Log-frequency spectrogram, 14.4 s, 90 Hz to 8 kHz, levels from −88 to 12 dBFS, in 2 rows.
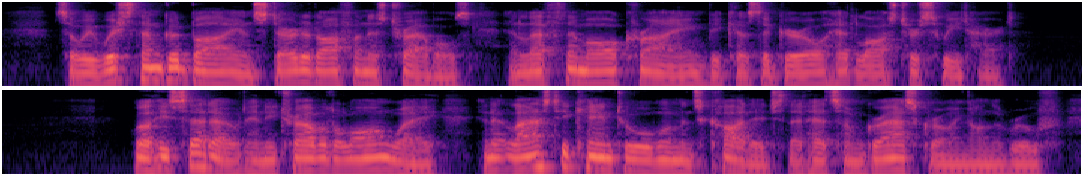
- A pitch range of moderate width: Yes, average, 3.0 semitones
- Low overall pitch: Yes, very low, 95 Hz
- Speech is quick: Yes, fast, 215 wpm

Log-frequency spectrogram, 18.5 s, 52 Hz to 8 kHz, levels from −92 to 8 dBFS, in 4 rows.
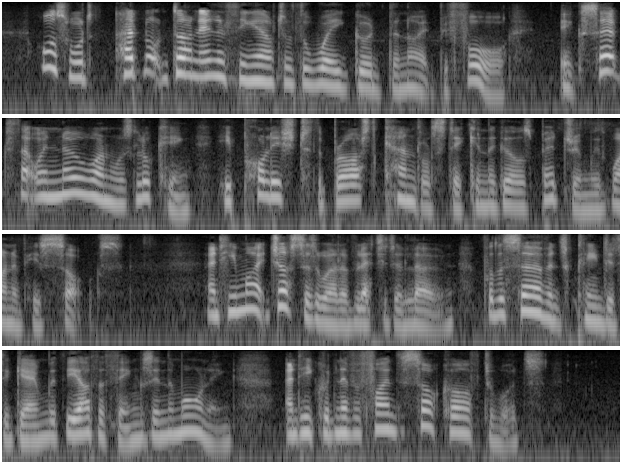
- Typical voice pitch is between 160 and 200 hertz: Yes, high, 190 Hz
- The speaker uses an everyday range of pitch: No, wide, 8.1 semitones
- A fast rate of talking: Yes, fast, 210 wpm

